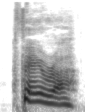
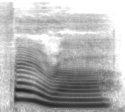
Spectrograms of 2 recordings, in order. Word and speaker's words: Feyre: Feyre, Amarantha said, testing my name, the taste of the 2 syllables on her tongue.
